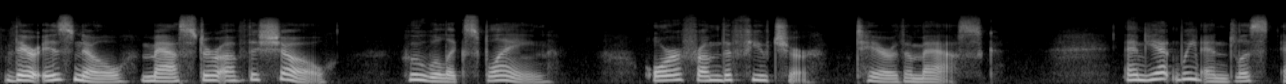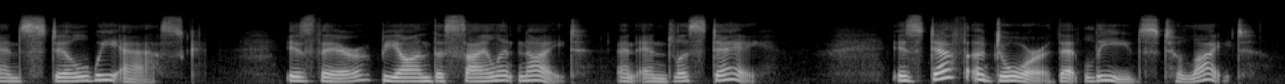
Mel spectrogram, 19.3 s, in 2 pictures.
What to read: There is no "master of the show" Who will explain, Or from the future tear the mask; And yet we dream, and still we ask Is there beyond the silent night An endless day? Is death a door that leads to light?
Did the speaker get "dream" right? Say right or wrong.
wrong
